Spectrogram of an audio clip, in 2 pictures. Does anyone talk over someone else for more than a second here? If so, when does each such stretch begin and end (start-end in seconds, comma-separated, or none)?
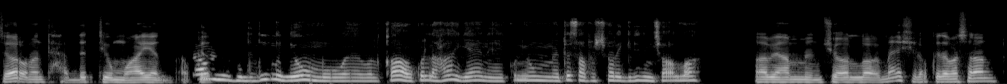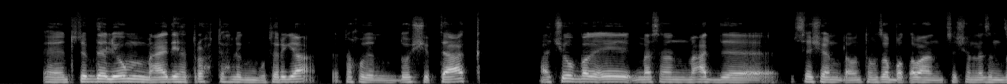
none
